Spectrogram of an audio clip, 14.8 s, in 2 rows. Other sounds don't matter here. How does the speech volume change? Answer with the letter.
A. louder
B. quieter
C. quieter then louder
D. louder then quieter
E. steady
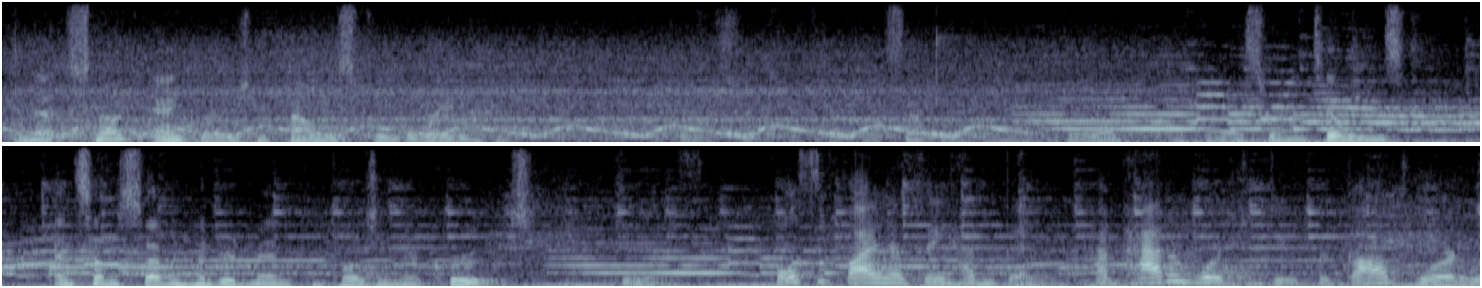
C.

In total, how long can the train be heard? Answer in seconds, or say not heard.
15 s.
